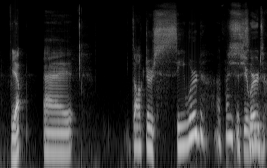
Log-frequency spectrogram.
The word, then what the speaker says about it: Seward: Seward, I believe, is how it's pronounced.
